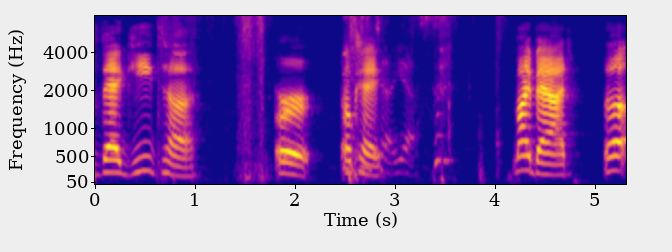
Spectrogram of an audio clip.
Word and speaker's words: Vegeta: hey I just lost my spot uh-oh it's pronounced Vegeta or okay my bad uh uh-huh taking a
